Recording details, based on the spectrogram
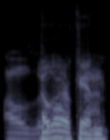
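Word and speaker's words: Oluokun: Is it Olulukan? Is that right? Yep. Olulukan. Okay.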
